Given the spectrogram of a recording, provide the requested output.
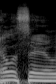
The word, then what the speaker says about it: Eliseo: Is it Eliseo? Eliseo. I want to say his name the right way. I bounce back and forth. Okay. Eliseo is the correct way to say it.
